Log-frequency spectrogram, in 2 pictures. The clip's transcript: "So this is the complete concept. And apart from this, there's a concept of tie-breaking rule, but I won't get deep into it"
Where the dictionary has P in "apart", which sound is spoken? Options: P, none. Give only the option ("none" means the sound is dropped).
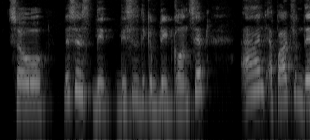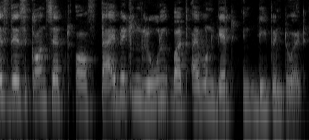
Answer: P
